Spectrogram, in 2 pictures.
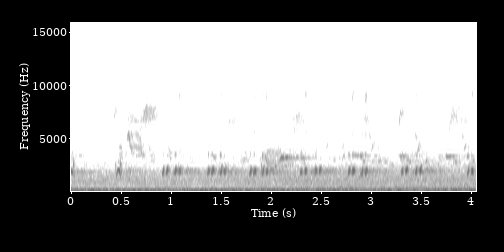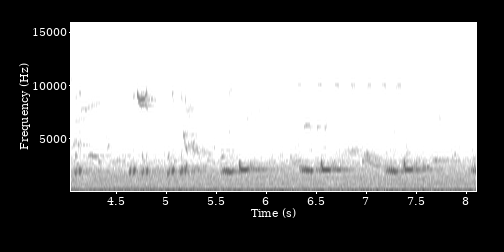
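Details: Several birds singing in the morning in their natural habitat; short paired chirps repeat steadily about every half second, with faint higher twitters above and a constant low rumble of background noise.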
